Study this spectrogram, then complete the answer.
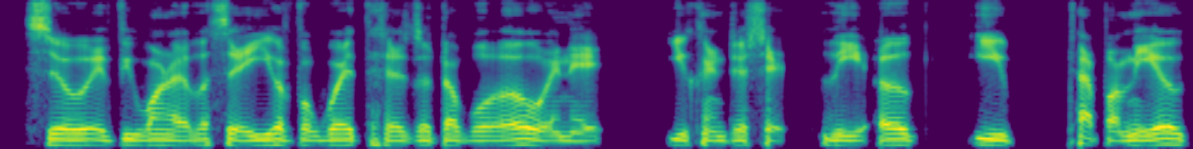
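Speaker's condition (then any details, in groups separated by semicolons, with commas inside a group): Cerebral palsy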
